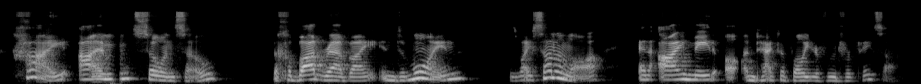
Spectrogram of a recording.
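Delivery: put-on speaking in a British accent. Retelling what a woman said as she ran over and hugged the speaker, british accent. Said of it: "British accent".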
